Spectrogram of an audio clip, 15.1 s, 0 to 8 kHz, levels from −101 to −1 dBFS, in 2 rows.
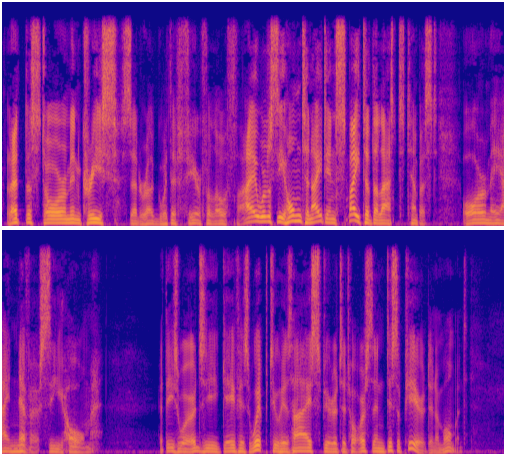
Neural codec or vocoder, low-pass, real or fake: none; 7.2 kHz; real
